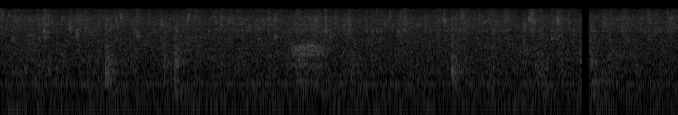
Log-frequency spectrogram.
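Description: Steady rain falling on wet concrete pavement, a dense patter of drop splashes, broken by a split-second dropout near the end.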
